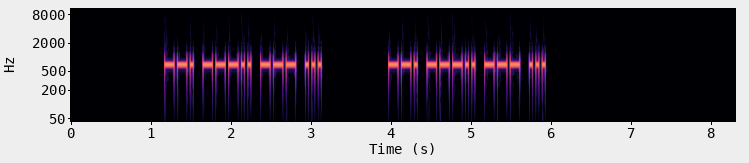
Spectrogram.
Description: Morse code, heard as a keyed tone, about 30 wpm, 700 Hz. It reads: G8OS G8OS
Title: DXCC-100 Call Signs - 4 Characters - Repeated 2x - 30wpm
